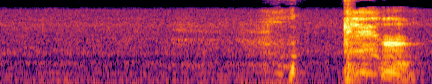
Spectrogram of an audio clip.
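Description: A man coughs once, briefly, near the end, after a stretch of quiet room tone.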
